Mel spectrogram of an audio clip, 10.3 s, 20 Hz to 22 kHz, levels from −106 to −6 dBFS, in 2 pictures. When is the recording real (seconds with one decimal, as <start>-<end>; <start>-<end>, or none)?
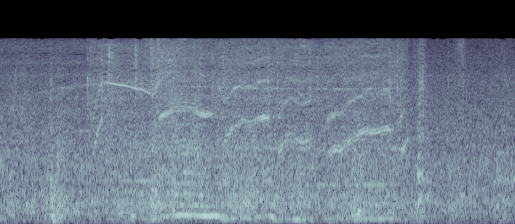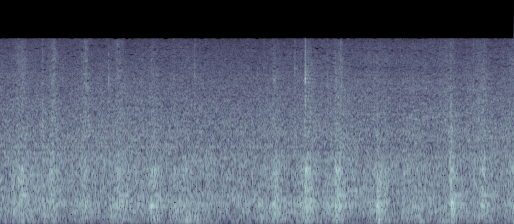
0.0-8.7; 9.7-10.3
